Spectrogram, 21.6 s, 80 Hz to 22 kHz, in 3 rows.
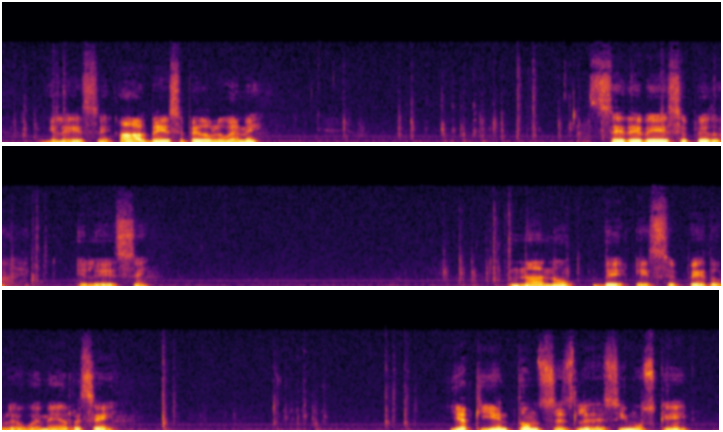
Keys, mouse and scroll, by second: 0.0-0.9 typing, 3.4-7.7 typing, 11.4-13.3 typing, 16.0 Return, 16.0 typing, 17.1 Down, 17.3 Down, 17.5 Down, 18.2 Return, 18.4 Return, 18.9 Up, 20.6-21.5 typing.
